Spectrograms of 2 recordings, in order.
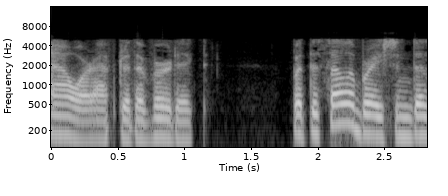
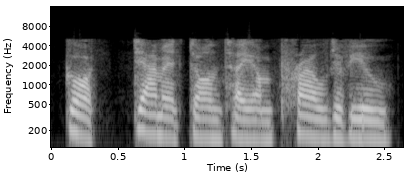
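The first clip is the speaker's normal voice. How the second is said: usual speaking voice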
